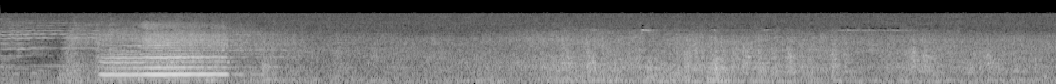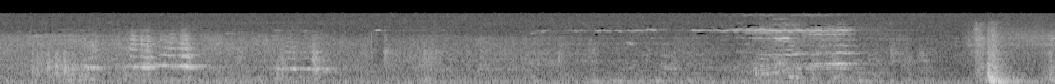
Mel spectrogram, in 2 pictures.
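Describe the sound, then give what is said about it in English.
A train rumbles steadily along the rails with rhythmic clattering and occasional metallic squeals, opening with a brief tonal whistle-like blast; the sound is continuous, with no one speaking. “I thought you would be, seeing as you're the only one to get off the train.”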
